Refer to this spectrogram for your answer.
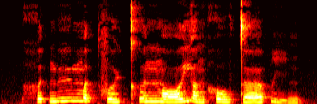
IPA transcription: h ɵ˨ t̚ m yː˧ m ɐ˧ t̚ f ɵ˨˧ ɥ kʰ ɵ˧ n n̪ ɔː˨˥ j ɐ˨˥ ŋ h o˨ w t̪ œː˨˥ p iː˨˩ ŋ

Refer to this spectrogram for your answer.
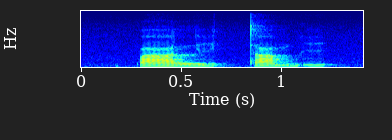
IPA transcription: p a lː i tː a m b i

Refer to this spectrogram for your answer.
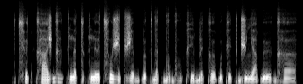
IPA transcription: t͡sʰ ʉ t kʰ a ʒ ɡʱ ɨ k n ɐ t ɵ k n ɨ t͡sʰ u ʒ e t ʒ e b ɓ ɵ k d a k ɡ u ɡʱ u kʰ i b e k ɵ ɓ ɵ k e k d͡ʒ ɵ ʎ a ɓ ʉ ɡʱ ɐ

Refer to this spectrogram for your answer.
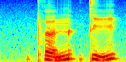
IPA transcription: pʰ ə̰˨˩˦ n | t̪ ḭ˨˩˦

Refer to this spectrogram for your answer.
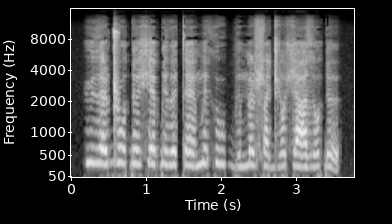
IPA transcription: y ð ɛ ɖ͡ʐ o ɗ ɘ ʃ ɛ ɓ ɪ ð ɘ t ɛ m ɪ θ u b ɪ m ɛ ʂ a d͡ʒ ɔ ʃ a z o ɗ ɘ

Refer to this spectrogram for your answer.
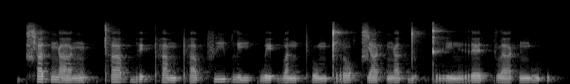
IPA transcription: t͡ɕʰ a˥˩ t̚ ŋ a˩˦ ŋ | tʰ a˦˥ p̚ b e˦˥ ʔ pʰ a˨˩ m pʰ a˨˩ p̚ f iː˥˩ p l iː˩˦ k w e˨˩ ʔ b a˧ n pʰ o˦˥ m t r ɔ˥˩ ʔ t͡ɕ aː˥˩ k̚ ŋ a˥˩ t̚ d o˦˥ k̚ t r i˧ n r ɛː˥˩ t̚ k l aː˦˥ k̚ ŋ u˥˩ ʔ

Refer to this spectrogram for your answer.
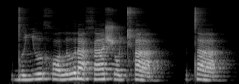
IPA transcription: d̪ ɤ ʎ ɤ x ɔ l ɤ ɾ a x a ʃ ɔ cʰ a | t a

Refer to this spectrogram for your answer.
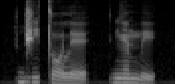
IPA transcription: d͡ʒ i˧ t ɔ˨ l ɛ˨ | ɡ ɛ̃˧ m e˨

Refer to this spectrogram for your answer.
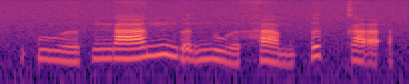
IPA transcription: ʔ u˨˩ ə̯ | ŋ aː˨˦ n ŋ ə̰ː˧˨ n u˧˩ ə̯ h a˧˩ m ʔ ə˦˥ t̚ k a̰ː˧˨ ʔ

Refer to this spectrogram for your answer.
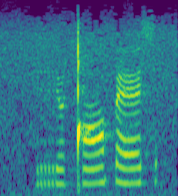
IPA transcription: r œ ǃ ɑ̃ p æ s

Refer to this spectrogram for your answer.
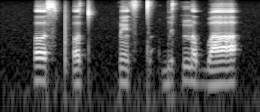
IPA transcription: ʌ s pʼ ʌ t pː ẽ s t a̰ b ɪ t n ʌ b a

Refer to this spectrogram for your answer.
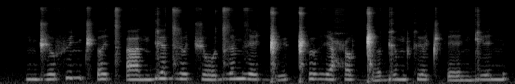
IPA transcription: n d͡ʒ ɵ f y n t͡ʃʼ ə ɪ̯ t͡sʼ a n ɡʲ a d͡z ɵ t͡ʃ o d͡z ə n z e ɡ͡ǁ y ǁʰ ɵ ɦ e ħ o ɡ͡ǁ ə ɡʲ ʌ m kʲ ʌ t͡ʃʼ e n ɡʲ e n

